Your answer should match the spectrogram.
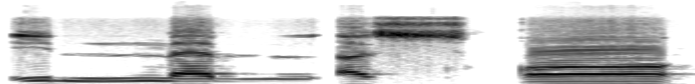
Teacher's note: قاف کو موٹا کر کے پڑھیں گے.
